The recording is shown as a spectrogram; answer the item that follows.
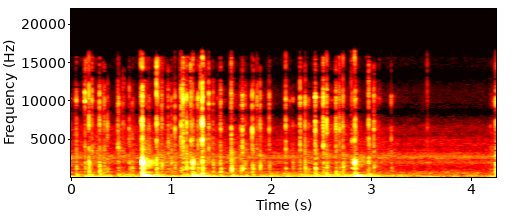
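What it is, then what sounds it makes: Plastic mechanical keyboard being typed on. Rapid key tapping with long painted fingernails and fingertips on a full-size black plastic mechanical computer keyboard with a purple backlight and hollow housing. The clicks are short and bright, mixed with hollow low thuds, and one sharper, louder click stands out near the start before the typing tapers off.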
